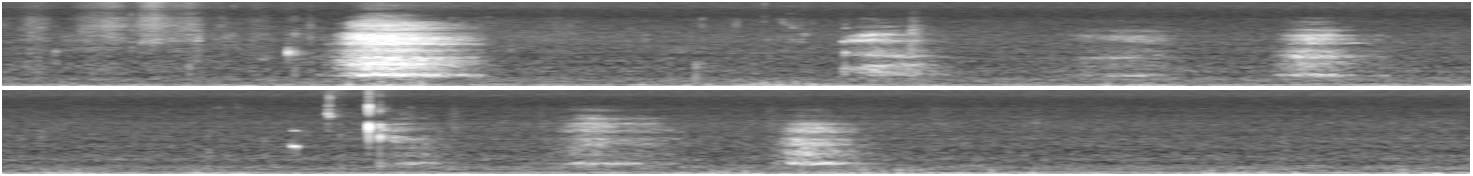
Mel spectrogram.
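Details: Induced sneezes: one sharp, louder sneeze, then several softer, breathy sneeze-like bursts in a quiet room; repeated sneezing.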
